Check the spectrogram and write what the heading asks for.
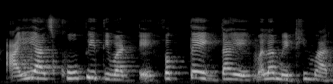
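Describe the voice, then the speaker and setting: A woman voicing a frightened, grieving little boy in a storybook tale, pleading tearfully and slowly. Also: a little high, pitched above the performer's own voice. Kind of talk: storybook narration.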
